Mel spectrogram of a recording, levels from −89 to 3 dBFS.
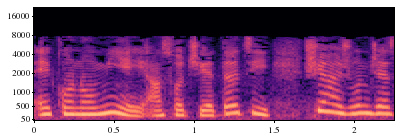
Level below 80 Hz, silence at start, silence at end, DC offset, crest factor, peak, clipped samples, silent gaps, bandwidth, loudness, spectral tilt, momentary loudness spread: -48 dBFS; 0 s; 0 s; under 0.1%; 10 dB; -4 dBFS; under 0.1%; none; 8 kHz; -16 LUFS; -6 dB/octave; 5 LU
